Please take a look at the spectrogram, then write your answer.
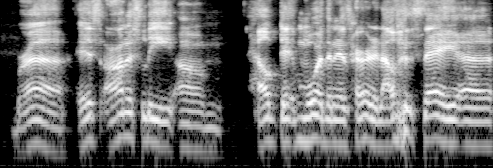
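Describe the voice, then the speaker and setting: A man speaks at a fairly slow pace in a bright, sharp tone. His loudness stays very even. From Washington DC (Southeast DC). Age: 20s. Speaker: rapper. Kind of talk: interview. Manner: casual, many fillers.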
